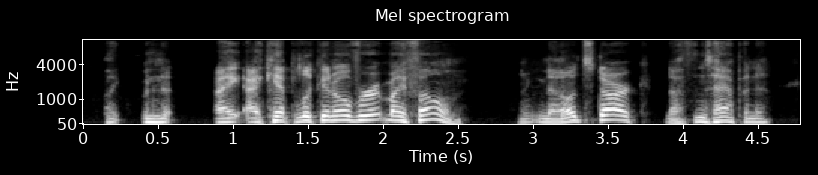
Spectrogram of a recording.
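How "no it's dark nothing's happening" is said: ordinary delivery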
